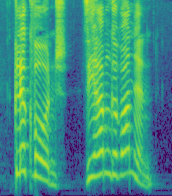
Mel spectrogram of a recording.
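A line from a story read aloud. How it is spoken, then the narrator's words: Repeating. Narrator (German): Bauchpeter rief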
